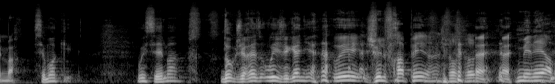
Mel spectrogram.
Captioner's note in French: rires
